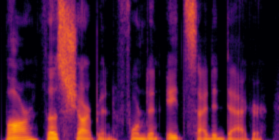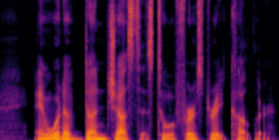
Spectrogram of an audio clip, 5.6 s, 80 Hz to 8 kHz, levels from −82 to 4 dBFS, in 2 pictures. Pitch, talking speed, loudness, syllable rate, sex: 95 Hz, 205 wpm, -20 LUFS, 5.5 syllables/s, male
